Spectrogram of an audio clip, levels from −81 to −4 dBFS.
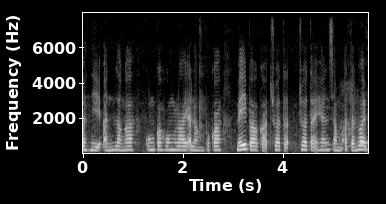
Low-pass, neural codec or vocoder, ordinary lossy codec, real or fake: none; none; none; real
